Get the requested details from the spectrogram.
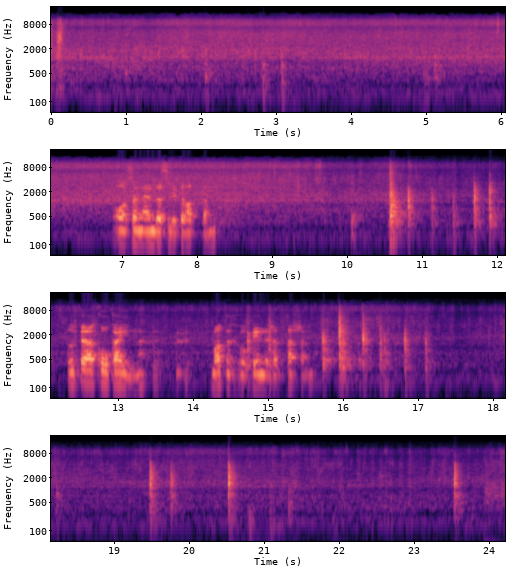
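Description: Ground meat sizzles steadily in a hot pan.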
